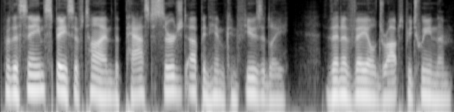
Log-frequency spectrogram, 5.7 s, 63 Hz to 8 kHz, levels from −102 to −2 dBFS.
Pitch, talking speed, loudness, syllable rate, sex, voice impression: 125 Hz, 200 wpm, -18 LUFS, 5.0 syllables/s, male, masculine, adult-like, bright, clear, fluent, intellectual, sincere, friendly, reassuring, lively, kind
